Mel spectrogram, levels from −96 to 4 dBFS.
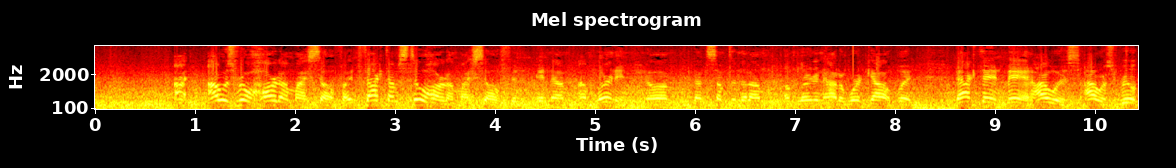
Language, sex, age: English, male, 30-49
